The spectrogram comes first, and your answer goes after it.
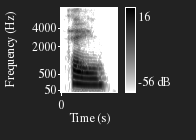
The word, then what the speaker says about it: whole: the W the W if it's followed by an O we pronounce the h whole who's whom um who so I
